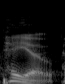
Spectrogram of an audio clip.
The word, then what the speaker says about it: Peyo: Uh, I always think I always pronounced it Payo. Uh, I think it's P E Y O, right? Right, Payo.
